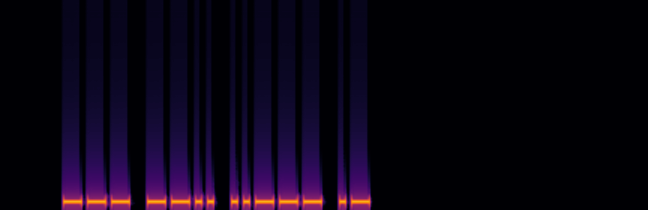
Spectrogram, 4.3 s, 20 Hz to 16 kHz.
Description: Morse code, heard as a keyed tone, about 32 wpm, 700 Hz. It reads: OZ2A
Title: DXCC-100 Call Signs - 4 Characters - Repeated 3x - 30wpm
